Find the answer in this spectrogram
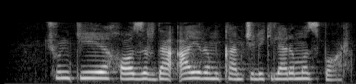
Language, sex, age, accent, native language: Uzbek, female, 12-17, Jizzax, Uzbek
